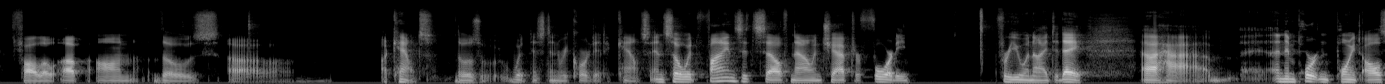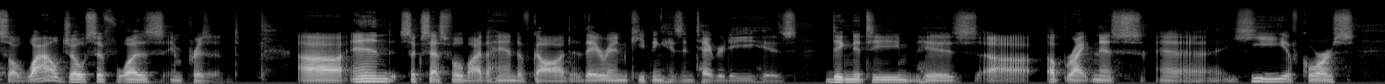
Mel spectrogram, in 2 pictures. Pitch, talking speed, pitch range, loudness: 100 Hz, 120 wpm, 90-115 Hz, -23 LUFS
